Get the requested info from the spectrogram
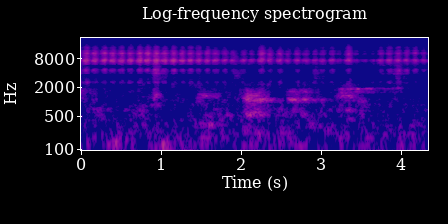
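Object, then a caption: Colored pencil on a paper coloring page. A blue colored pencil is rubbed back and forth, shading across a page of a spiral-bound paper mandala coloring book lying flat. The result is a quiet, steady, bright scratchy sound, with rapid repeated strokes at roughly three per second.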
